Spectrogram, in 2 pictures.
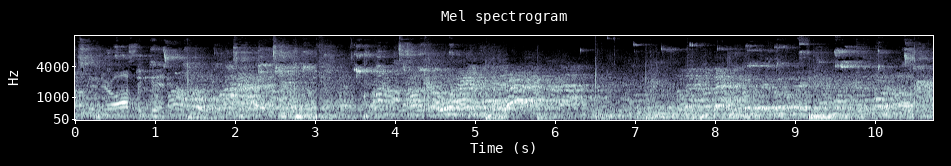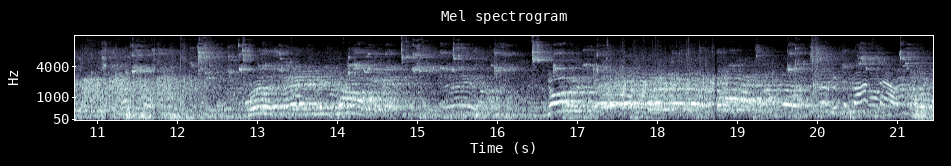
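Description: A basketball bounces and thuds on a hard floor.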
